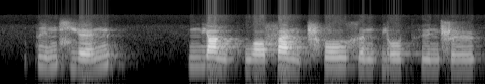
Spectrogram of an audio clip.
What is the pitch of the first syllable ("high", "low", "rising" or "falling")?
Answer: rising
